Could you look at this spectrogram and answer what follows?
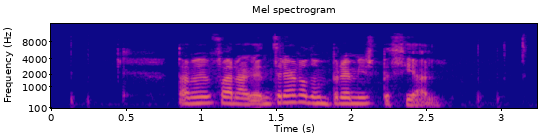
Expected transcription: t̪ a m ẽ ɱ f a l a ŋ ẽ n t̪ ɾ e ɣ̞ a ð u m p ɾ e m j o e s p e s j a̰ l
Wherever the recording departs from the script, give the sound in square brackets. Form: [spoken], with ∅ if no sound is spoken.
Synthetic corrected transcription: t̪ a m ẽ ɱ f a [ɾ] a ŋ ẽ n t̪ ɾ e ɣ̞ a ð u m p ɾ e m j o e s p e [θ] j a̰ l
